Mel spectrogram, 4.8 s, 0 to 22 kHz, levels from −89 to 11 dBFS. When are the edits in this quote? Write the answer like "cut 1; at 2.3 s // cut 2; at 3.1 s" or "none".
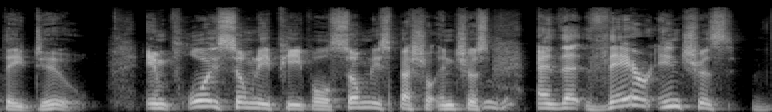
none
